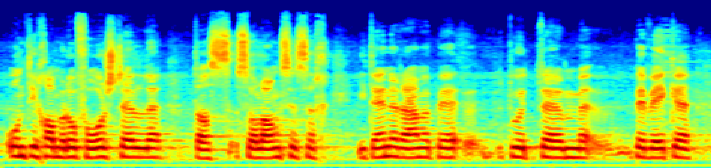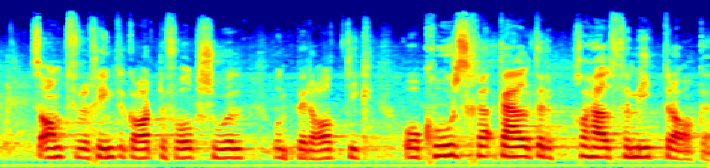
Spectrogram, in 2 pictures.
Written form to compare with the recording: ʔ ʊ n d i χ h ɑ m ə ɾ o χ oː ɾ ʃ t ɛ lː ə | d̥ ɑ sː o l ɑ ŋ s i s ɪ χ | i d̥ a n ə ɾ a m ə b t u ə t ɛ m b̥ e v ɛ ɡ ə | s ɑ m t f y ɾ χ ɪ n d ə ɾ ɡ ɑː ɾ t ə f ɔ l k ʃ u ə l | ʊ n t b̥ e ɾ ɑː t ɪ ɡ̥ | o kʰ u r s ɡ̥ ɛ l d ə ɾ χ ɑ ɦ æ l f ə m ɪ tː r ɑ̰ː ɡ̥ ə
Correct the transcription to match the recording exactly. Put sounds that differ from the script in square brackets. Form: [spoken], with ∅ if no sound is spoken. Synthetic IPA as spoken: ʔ ʊ n d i χ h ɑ m ə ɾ o [f] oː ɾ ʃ t ɛ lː ə | d̥ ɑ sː o l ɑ ŋ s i s ɪ χ | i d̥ [ɛ] n ə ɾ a m ə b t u ə t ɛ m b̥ e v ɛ ɡ ə | s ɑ m t f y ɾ χ ɪ n d ə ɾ ɡ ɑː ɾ t ə f ɔ l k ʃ u ə l | ʊ n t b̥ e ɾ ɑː t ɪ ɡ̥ | o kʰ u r s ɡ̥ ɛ l d ə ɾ χ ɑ ɦ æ l f ə m ɪ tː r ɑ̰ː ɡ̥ ə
